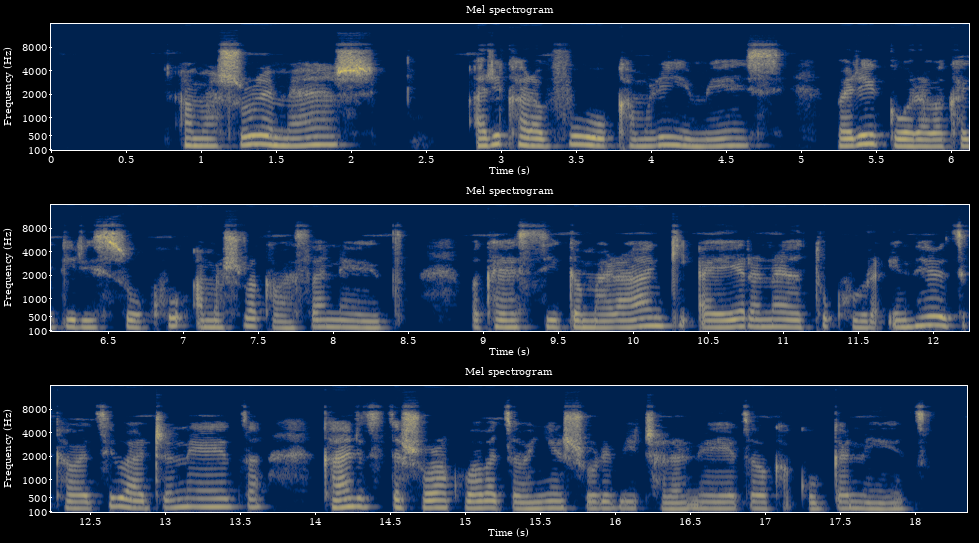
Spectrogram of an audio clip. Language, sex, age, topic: Rundi, male, 18-24, education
